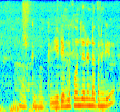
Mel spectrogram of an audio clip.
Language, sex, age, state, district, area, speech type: Telugu, male, 18-30, Andhra Pradesh, Anakapalli, rural, spontaneous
